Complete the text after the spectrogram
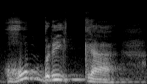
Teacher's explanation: portanto é rubricá e não rubricá a pronúncia correta é rubricá a sílaba mais forte é o bre e não o ru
